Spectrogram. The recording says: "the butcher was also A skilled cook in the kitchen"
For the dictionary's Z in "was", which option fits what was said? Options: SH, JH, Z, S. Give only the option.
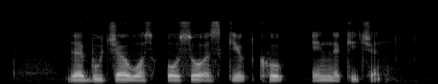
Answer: S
